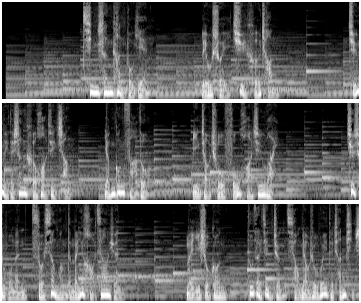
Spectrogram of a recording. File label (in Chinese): 男 企业宣传 亲切自然; 男98-磁性品质 质感磁性; 青山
